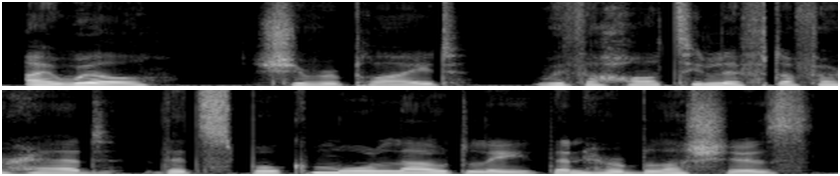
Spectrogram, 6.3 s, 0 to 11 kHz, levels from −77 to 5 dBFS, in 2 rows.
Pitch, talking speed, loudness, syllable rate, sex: 200 Hz, 170 wpm, -19 LUFS, 4.2 syllables/s, female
